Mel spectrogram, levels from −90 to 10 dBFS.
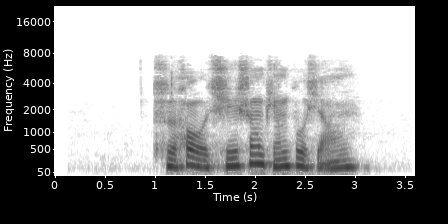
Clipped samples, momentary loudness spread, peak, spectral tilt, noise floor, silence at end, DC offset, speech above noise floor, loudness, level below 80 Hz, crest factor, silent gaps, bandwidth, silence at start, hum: under 0.1%; 7 LU; -6 dBFS; -7.5 dB/octave; -72 dBFS; 0.55 s; under 0.1%; 53 dB; -21 LUFS; -54 dBFS; 16 dB; none; 7.4 kHz; 1 s; none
